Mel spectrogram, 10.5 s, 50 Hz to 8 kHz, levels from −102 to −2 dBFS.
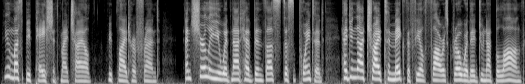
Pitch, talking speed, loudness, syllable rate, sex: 200 Hz, 190 wpm, -20 LUFS, 4.8 syllables/s, female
